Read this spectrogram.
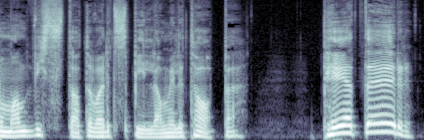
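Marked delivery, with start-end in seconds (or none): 2.4-3.1 high, loud cry for help; desperate scream. A narrator's reading. Drowning man to his comrade, high desperate scream. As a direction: scream the name across rushing water. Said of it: "skrek han".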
